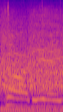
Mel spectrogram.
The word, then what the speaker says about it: Cartier: You can see it on their faces when Cartier Jara working against Cartier Diarra. Cartier Jara. Jara the steal. Exclamation point right there for Cartier Jara.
